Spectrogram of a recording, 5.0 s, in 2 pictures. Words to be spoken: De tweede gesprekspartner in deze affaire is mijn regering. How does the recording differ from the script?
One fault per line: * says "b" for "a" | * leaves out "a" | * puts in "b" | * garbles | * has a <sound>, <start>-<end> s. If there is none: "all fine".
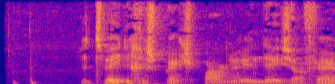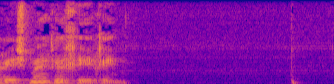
all fine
